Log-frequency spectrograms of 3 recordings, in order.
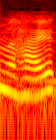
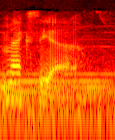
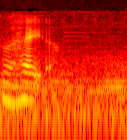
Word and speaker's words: Mexia: welcome to Maha Texas my hometown most people pronounce it Mexia and it's not it's Maha and this here is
